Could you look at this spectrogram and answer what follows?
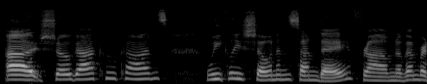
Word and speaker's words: Shogakukan: evil half demon niraku inuyasha was serialized in khan show oh sorry sorry for pronunciation uh shoga kukan's weekly shonen sunday from november 1996 to june 2008.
